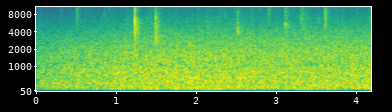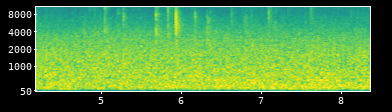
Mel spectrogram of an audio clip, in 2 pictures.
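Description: Steady rain falls and patters, with scattered drips.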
